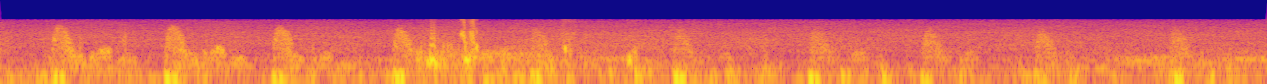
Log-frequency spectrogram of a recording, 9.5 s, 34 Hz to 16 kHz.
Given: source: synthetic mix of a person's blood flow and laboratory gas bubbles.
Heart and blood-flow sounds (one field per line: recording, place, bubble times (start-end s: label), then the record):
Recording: Doppler ultrasound of blood flow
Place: subclavian vein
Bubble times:
3.10-3.60 s: bubbles
4.20-4.32 s: bubbles
4.69-4.79 s: bubbles
From the record:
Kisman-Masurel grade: 123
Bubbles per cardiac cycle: 1 to 2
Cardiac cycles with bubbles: 10 to 50%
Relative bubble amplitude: loud (0.450 to 0.775)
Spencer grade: 2 (many but less than half of the cardiac periods contain bubble signals, singularly or in groups)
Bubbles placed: anywhere in the cardiac cycle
